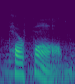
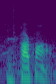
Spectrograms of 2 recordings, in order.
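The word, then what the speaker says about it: parfum: It is Chanel's Allure Oda Parfam. Parfam. Perfume. That's the way they say it over there across the pond. Parfam. Yeah. Parfom.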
